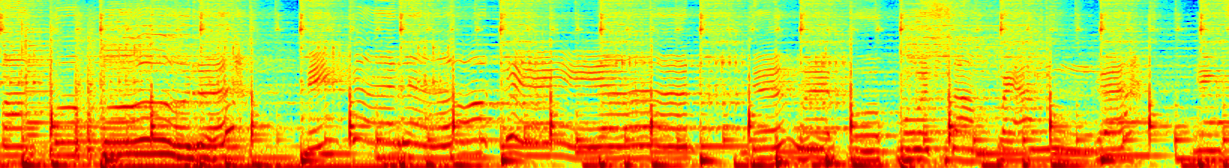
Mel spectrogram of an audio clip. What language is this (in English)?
Indonesian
